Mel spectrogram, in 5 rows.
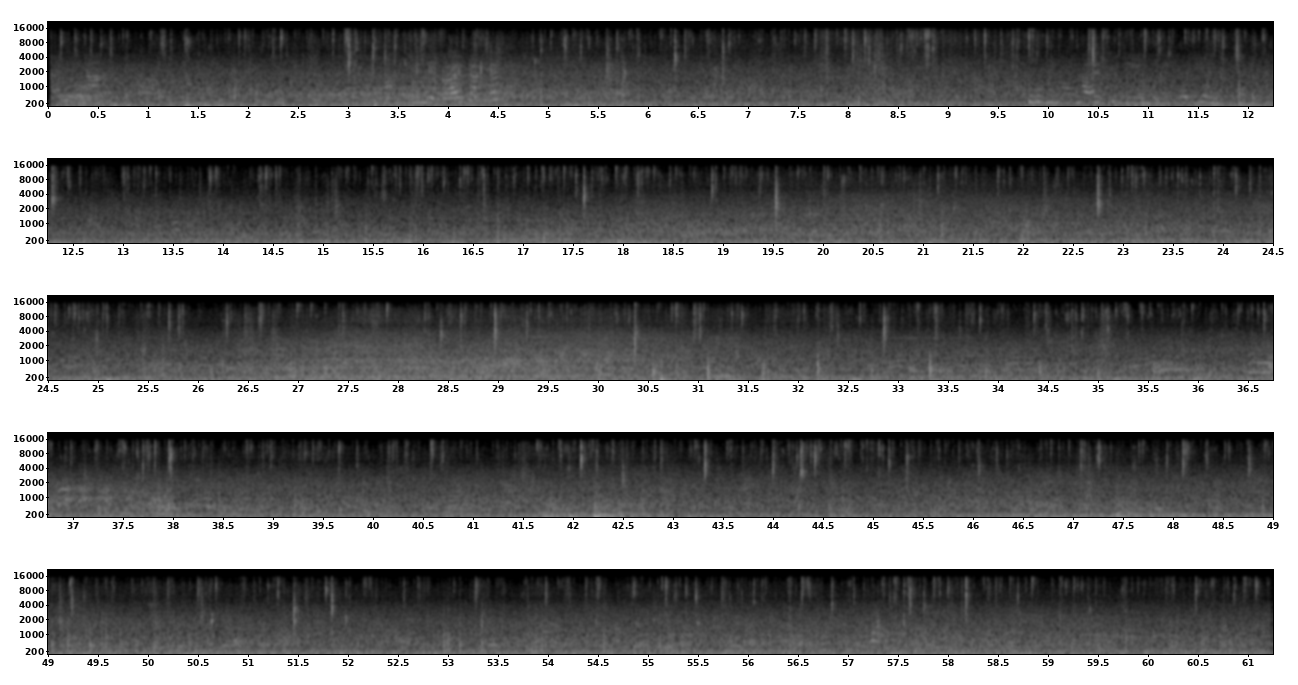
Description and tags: Street Scene - After The Rain - Pedestrian & Raindrops
Recorded with a - Zoom 4n pro - (during and) after the rain in the middle of the city.
ambience, field-recording, noise, city, sound, ambient, traffic, street, people, soundscape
